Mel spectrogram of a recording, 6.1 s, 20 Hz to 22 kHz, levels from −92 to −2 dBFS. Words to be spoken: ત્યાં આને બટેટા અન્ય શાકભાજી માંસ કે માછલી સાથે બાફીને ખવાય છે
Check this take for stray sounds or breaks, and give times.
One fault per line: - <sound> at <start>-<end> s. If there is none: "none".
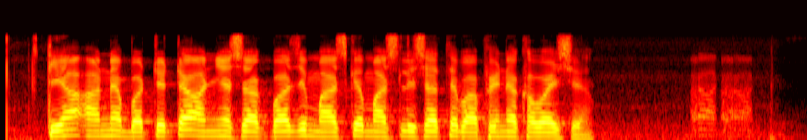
- laugh at 5.2-5.6 s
